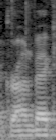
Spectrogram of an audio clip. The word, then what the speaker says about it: Gronbeck: how do you say your last name uh gronbeck it's g-r-o-n-b-e-c-k okay all right hey Matt why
